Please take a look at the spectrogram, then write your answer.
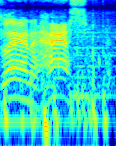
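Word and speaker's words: Lannahechee: You mean the Lanahatchee River? No. The Lanahatchee. It runs right near here. Yeah, but it's pronounced Lanahatchee.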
